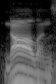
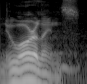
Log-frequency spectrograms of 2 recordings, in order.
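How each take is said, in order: First: The city name is squeezed into fewer syllables. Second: The city name is said in full.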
